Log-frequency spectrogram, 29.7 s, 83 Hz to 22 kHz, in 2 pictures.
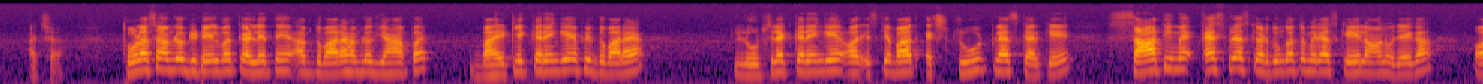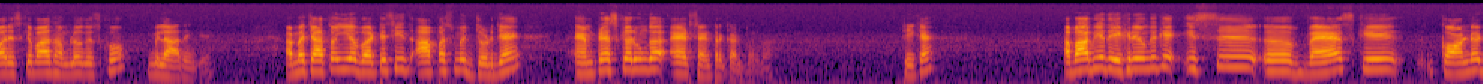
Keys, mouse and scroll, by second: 0.2-0.9 scroll up 2, 1.1 shift+middle click, 1.5 scroll up 1, 5.0 click, 7.4 alt+click, 7.9-8.3 scroll down 1, 8.3-8.9 middle click, 8.8 scroll up 1, 9.7 e, 12.0 s, 16.2 click, 17.6 middle click, 18.0 scroll up 1, 20.6 m, 21.5 click, 24.3-25.5 alt+middle drag, 25.5-27.5 scroll up 2, 27.5-29.3 scroll down 1.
